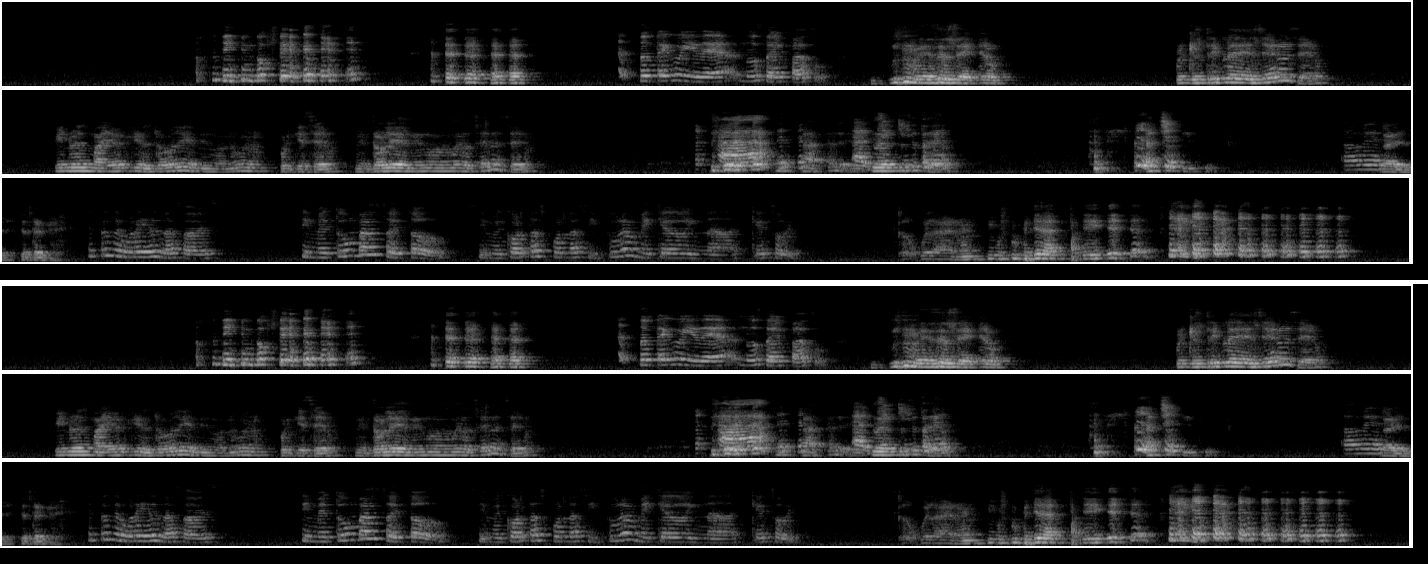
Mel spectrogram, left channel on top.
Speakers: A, on the right (about 75°); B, on the left (about 80°).
A: <laughs> no sé, <laughs>
B: <laughs>
A: no tengo idea, no sé, paso.
B: Es el cero, porque el triple del cero es cero. Y no es mayor que el doble del mismo número, porque es cero. El doble del mismo número cero es cero.
A: Ah,
B: <laughs> Ah, ah, eh,
A: ah,
B: la
A: chiquita.
B: respuesta es cero. <laughs>
A: <laughs>
B: Ah, chiquito.
A: A ver,
B: Dale, güey, se toca.
A: esta segura ya la sabes. Si me tumbas, soy todo. Si me cortas por la cintura, me quedo en nada. ¿Qué soy?
B: ¿Cómo fue la gran? <laughs> Espérate. <laughs>
A: <laughs>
